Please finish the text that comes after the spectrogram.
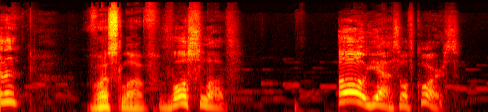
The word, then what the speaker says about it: Wrocław: Wrocław. Wrocław. Oh, yes, of course. Hey. Wrocław.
